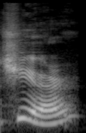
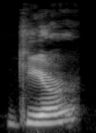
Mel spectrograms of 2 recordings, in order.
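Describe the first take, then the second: First: The word begins with a soft J sound. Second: The word begins with a hard G sound. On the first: The speaker calls it wrong. "kenapa tidak dipronounce ce bukan cheer ya?" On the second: The speaker calls it right. "Seperti kata gear"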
